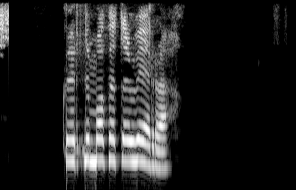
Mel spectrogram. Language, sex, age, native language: Icelandic, male, 8, Icelandic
